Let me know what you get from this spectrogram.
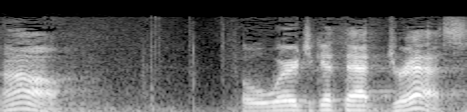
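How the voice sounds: A put-on character voice moves at a slow pace. The tone is bright and sharp, with big pitch swings. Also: man, fairly high pitch for a man.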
